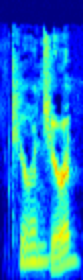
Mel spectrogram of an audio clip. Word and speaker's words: Kirin: Am I pronouncing that right? Kirin?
